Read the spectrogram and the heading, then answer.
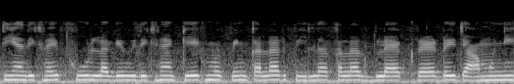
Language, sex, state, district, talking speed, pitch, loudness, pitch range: Hindi, female, Bihar, Gopalganj, 235 wpm, 200 Hz, -12 LUFS, 195-205 Hz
